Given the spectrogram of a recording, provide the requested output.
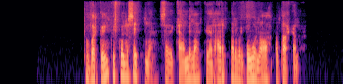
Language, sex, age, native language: Icelandic, male, 40-49, Icelandic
